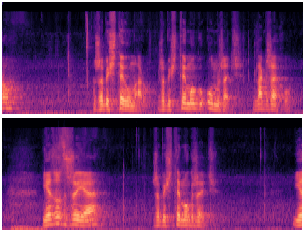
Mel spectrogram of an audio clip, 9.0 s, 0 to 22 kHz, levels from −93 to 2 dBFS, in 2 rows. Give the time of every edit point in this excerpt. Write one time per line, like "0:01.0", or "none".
none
